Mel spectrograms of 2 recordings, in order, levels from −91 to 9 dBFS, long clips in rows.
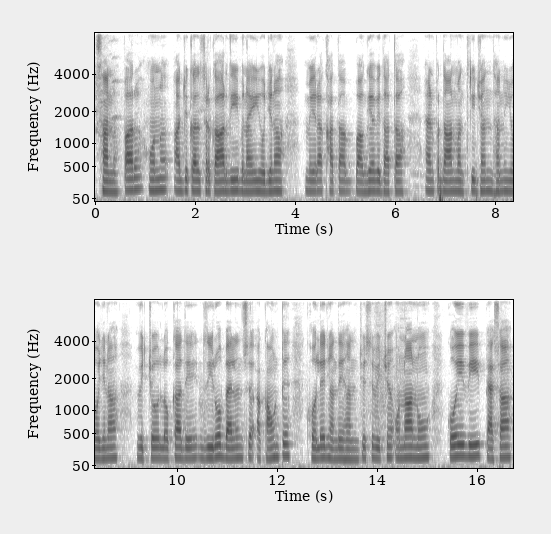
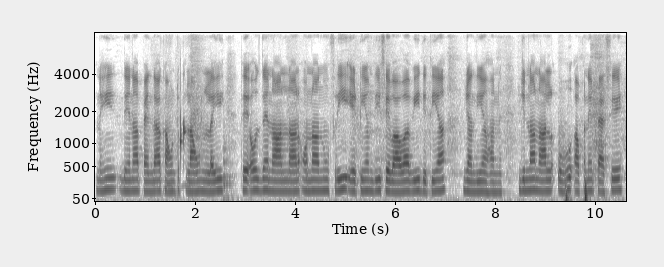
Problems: constant background noise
